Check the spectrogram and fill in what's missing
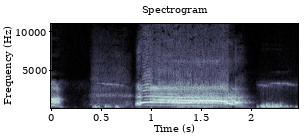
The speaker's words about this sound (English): Yeah. Screaming feels good.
